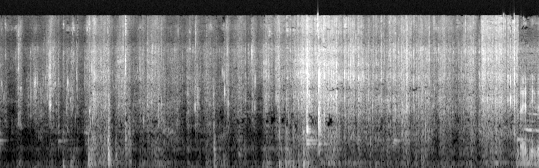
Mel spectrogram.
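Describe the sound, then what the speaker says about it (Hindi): Cauliflower being washed in water gives off close, irregular splashing, sloshing and crinkly rubbing sounds that grow busier and louder toward the end, with faint talk in the background. "अभी गोभी है इसमें मैंने पानी डाला है, धोएंगे जो अच्छी तरह से धो के फिर पकाना है"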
